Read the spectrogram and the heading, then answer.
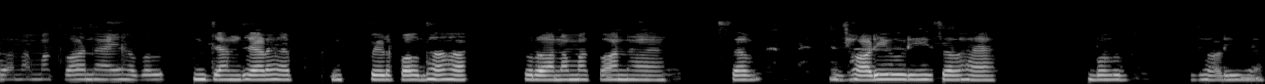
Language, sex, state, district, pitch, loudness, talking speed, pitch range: Hindi, female, Bihar, Gaya, 220 Hz, -23 LUFS, 95 wpm, 215-225 Hz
